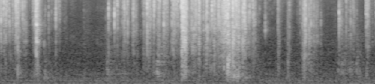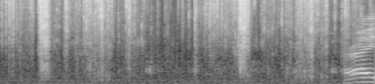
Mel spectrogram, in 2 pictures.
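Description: Plastic and foil card-pack wrappers crinkling and tearing in irregular bursts as trading-card packs are handled and opened.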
